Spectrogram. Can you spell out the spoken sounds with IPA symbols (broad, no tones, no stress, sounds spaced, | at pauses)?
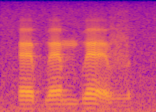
ɛ b ɛ m b ɛ v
